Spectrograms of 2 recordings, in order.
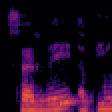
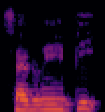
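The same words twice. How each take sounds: First: सर्वे अपि with an audible अ; two separate words. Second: सर्वेपि with वे held long; सर्वेपि as one word, no अ; joined long e. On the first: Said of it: "नहीं कहेंगे". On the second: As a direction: run सर्वेपि together, stretching वे. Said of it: "इसको दीर्घ कर देंगे". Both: Shown as a demonstration.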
